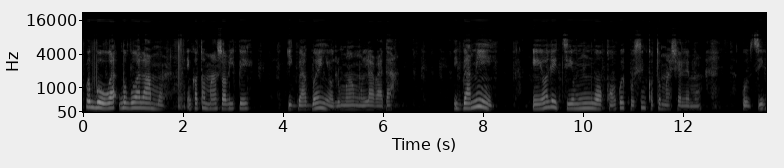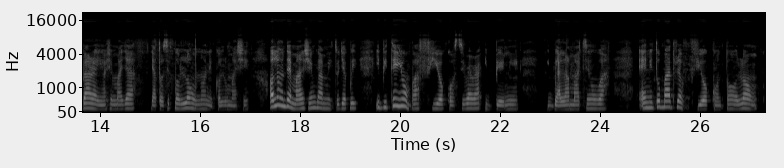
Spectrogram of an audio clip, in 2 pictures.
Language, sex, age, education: Yoruba, female, 30-45, tertiary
